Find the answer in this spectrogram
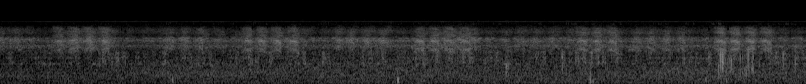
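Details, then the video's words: Katydids calling at night on July 31 under oak trees in a side yard, recorded while walking. Raspy, pulsing bursts of buzzing come in roughly one-second groups over a steady insect hum, with faint scattered ticks. "Katy-dids (insect)"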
